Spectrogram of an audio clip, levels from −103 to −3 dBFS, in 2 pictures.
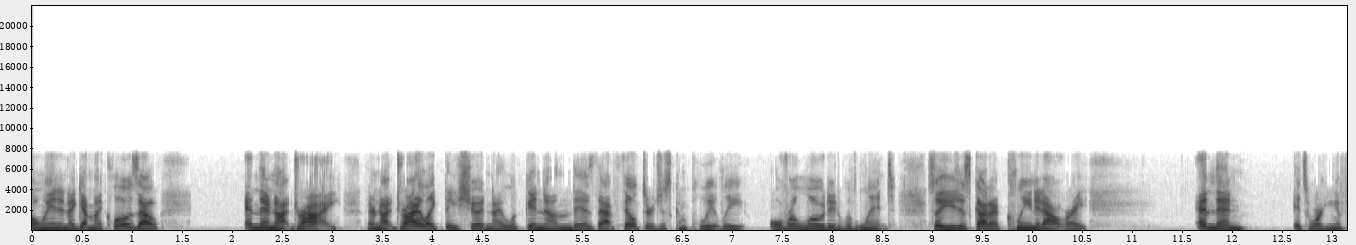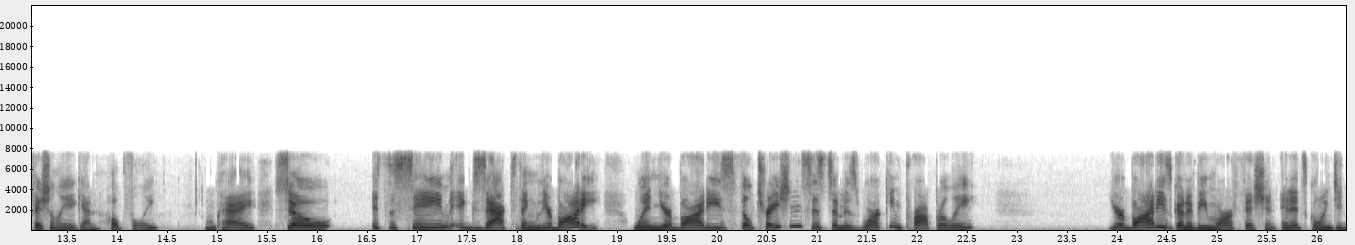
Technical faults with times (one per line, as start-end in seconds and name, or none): none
